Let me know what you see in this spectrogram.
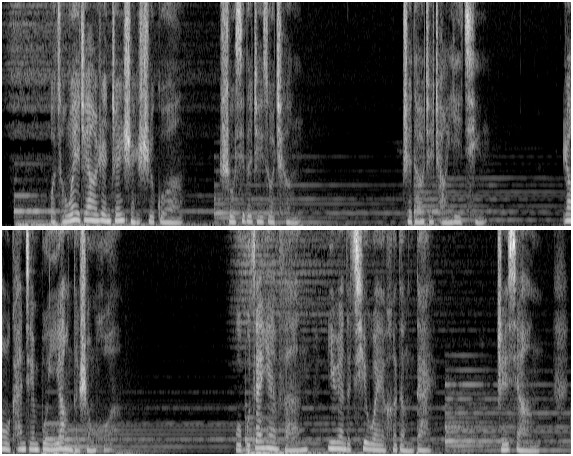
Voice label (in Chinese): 旁白; 看见不一样的生活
